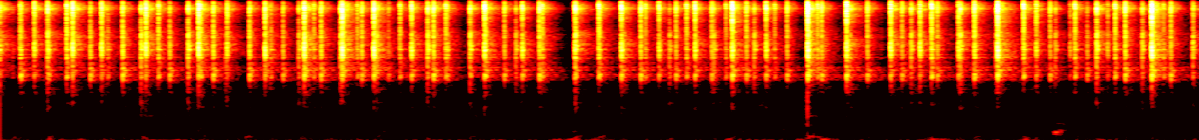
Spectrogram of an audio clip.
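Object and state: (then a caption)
Metal cookie tin. Fingernails tap rapidly on the striped side wall of a large, round, hollow metal cookie tin. The result is a fast, uneven stream of dozens of sharp, bright clicks with almost no low end, each dying away almost instantly.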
